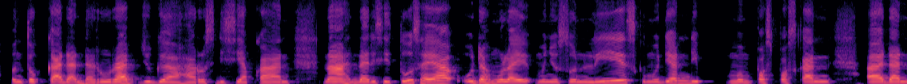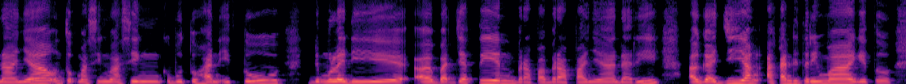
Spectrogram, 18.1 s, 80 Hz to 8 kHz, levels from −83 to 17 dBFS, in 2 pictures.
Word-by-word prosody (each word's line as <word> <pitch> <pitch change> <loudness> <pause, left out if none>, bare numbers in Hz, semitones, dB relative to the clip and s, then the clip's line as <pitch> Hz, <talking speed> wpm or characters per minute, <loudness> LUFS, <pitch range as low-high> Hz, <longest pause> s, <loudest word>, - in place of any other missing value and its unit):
untuk 175 +1 -2
keadaan 180 - +2
darurat 185 +2 +3
juga 165 -2 0
harus 165 +1 -3
disiapkan. 165 +1 -1 0.4
Nah, 180 +1 +5
dari 175 0 0
situ 175 +7 -1
saya 230 0 +4
udah 185 0 +2
mulai 180 -2 +2
menyusun 170 -1 -3
list, 220 +8 +2
kemudian 185 +5 -2
dip 185 -2 -2 0.2
mempos-poskan, 180 -1 -2 0.4
eee, 175 0 +6
dananya 180 +5 +2
untuk 195 -1 -6
masing-masing 180 0 -2
kebutuhan 175 0 -3
itu 215 +9 -2 0.2
dimulai 185 0 +4
di 175 -1 +2
eee, 175 +2 0
...bujetin 200 +6 0
berapa-berapanya 160 +3 -3
dari, 180 - -3 0.3
eee, 180 - +4
gaji 180 +4 +1
yang 240 - +1
akan 205 +3 +1
diterima 200 0 +2
gitu. 155 -3 -5
180 Hz, 115 wpm, -23 LUFS, 170-190 Hz, 0.4 s, eee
